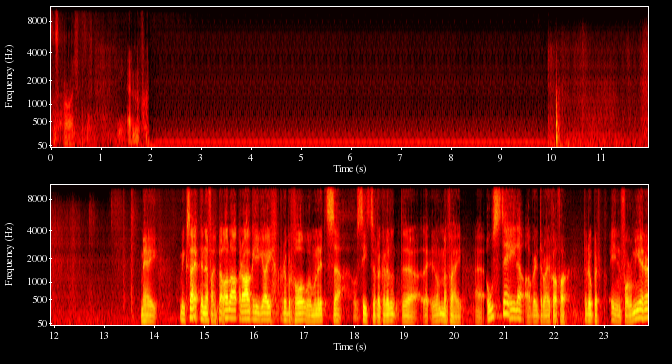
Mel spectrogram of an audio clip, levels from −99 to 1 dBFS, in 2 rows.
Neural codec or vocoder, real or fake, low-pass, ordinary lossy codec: codec, 16 kHz in and 24 kHz out, 0.4 kbps, LongCat-Audio-Codec, fine tuned four codebook decoder; fake; 9.9 kHz; none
